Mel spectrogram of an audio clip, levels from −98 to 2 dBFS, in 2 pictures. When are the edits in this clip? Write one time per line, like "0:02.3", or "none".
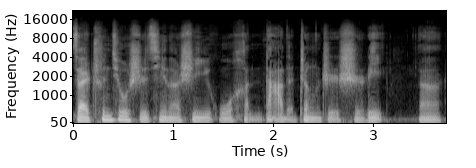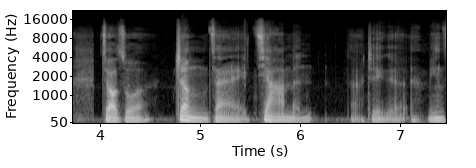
0:03.9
